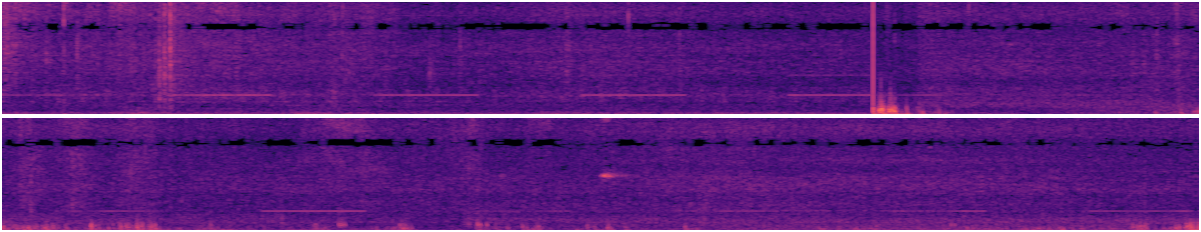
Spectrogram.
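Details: Street traffic rumbles low and steady while a reversing beeper sounds at regular intervals, broken by one sharp loud bang partway through.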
